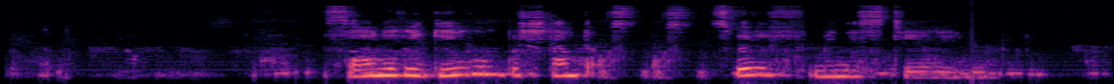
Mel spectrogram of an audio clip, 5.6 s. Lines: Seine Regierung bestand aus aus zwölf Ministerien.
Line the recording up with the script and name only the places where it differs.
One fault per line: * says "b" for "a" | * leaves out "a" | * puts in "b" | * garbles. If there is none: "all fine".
all fine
